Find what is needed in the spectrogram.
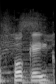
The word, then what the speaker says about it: Pokey: En fin, para que lo quiera buscar, Pokey, como si fuera póker, y acabado en Y, Lafarge, se escribe con G.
